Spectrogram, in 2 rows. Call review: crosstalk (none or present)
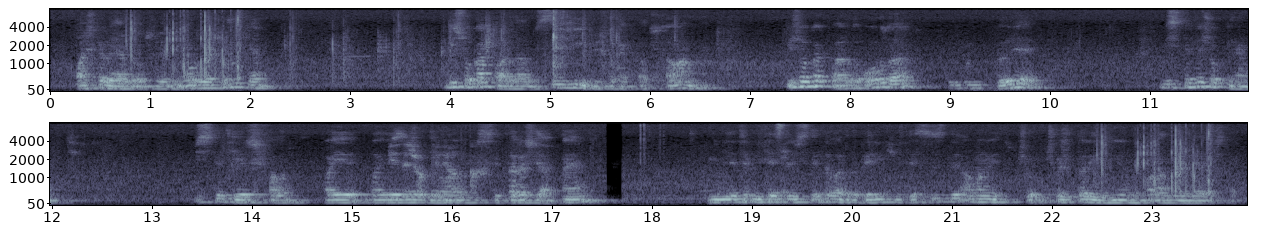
present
